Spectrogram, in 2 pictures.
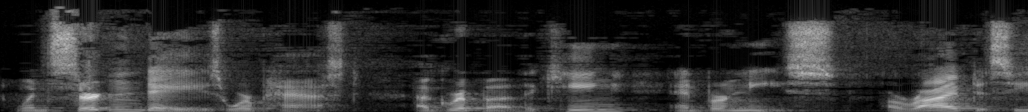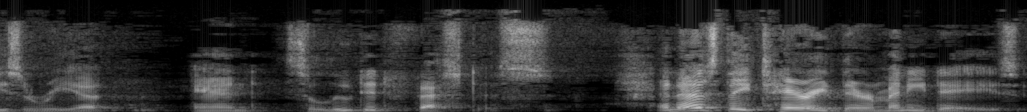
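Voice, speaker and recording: A man reading scripture aloud as a scripted narration, measured and clearly enunciated, with dramatic emphasis. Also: medium pitch, fairly bright tone. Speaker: Bible reader.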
